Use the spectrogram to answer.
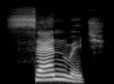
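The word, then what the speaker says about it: sandwich: रुमाल इसमें डिसाइलिड है सैंडविच सैंडविच यहां भी डी साइलेड है सैंडविच मसल पत्ता कबड्ड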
